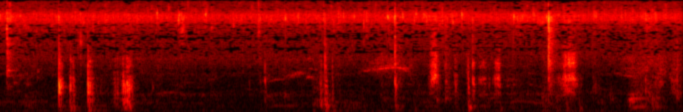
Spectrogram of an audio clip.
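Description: Onion frying in a pan with stirring: a steady close sizzle broken by frequent crackles, pops and scraping taps of the spoon, with no talk.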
